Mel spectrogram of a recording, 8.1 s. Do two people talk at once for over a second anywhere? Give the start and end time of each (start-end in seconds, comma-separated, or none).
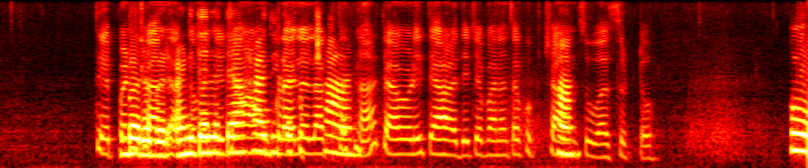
1.3-3.6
